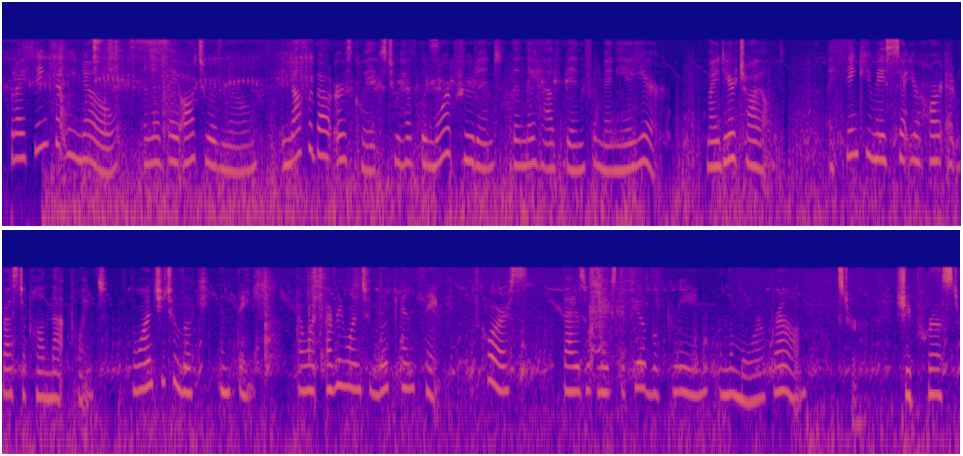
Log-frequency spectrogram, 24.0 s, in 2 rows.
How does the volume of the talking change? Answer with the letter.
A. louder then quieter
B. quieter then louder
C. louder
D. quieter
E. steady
E.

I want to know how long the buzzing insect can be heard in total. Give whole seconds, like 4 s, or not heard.
not heard.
